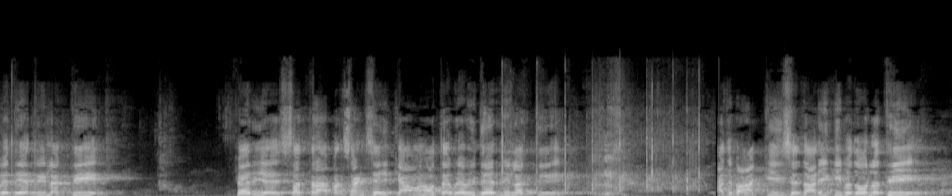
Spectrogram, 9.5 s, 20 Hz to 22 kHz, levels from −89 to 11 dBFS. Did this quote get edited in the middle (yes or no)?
yes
